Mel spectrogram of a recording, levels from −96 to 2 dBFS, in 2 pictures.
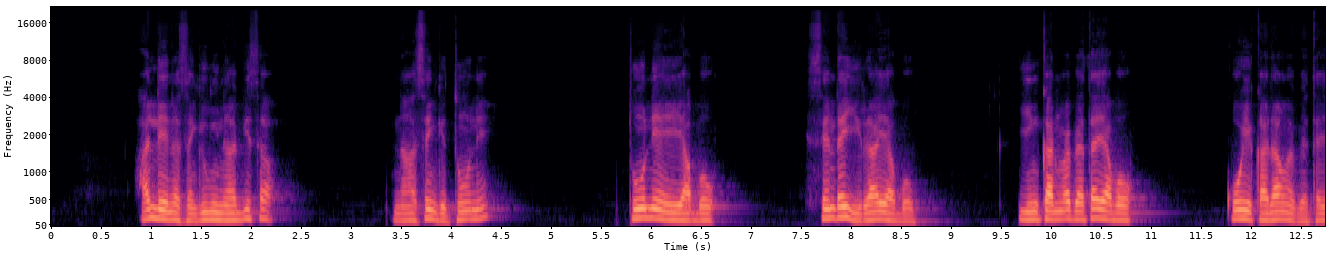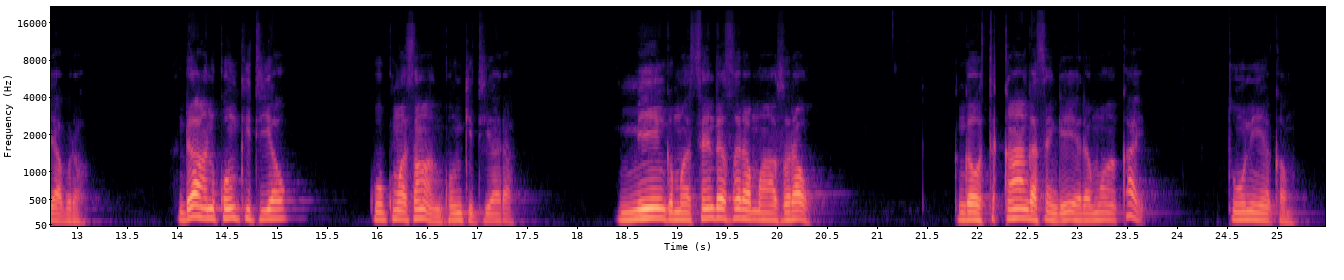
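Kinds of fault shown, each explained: No technical fault can be heard anywhere in the speech recording.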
